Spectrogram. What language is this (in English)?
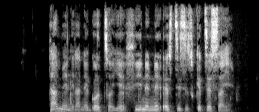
Esperanto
